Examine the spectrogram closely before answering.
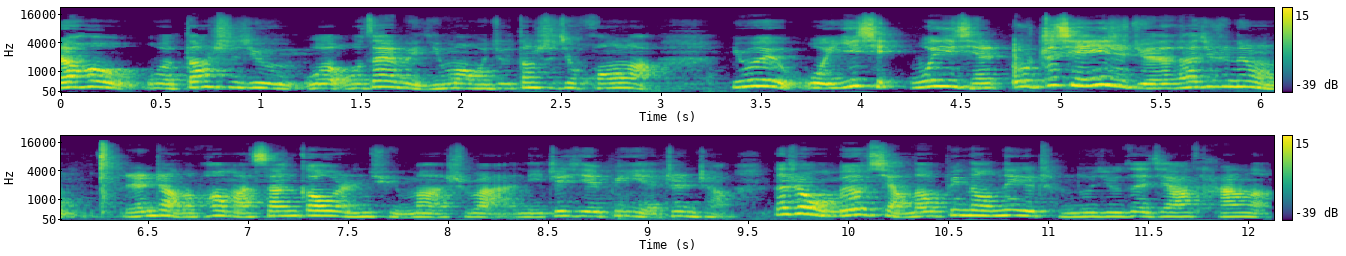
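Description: A woman talks very fast at a fairly high pitch, her intonation lively. The room echoes audibly, and background noise is noticeable. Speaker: podcast guest. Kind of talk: casual chat. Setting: cafe.

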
